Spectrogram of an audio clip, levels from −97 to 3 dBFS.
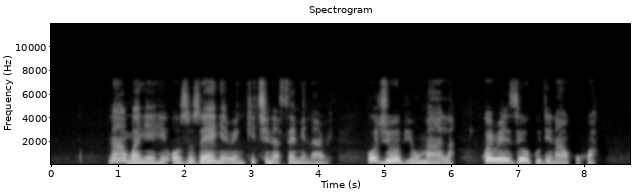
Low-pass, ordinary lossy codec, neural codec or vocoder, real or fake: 7.2 kHz; none; none; real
